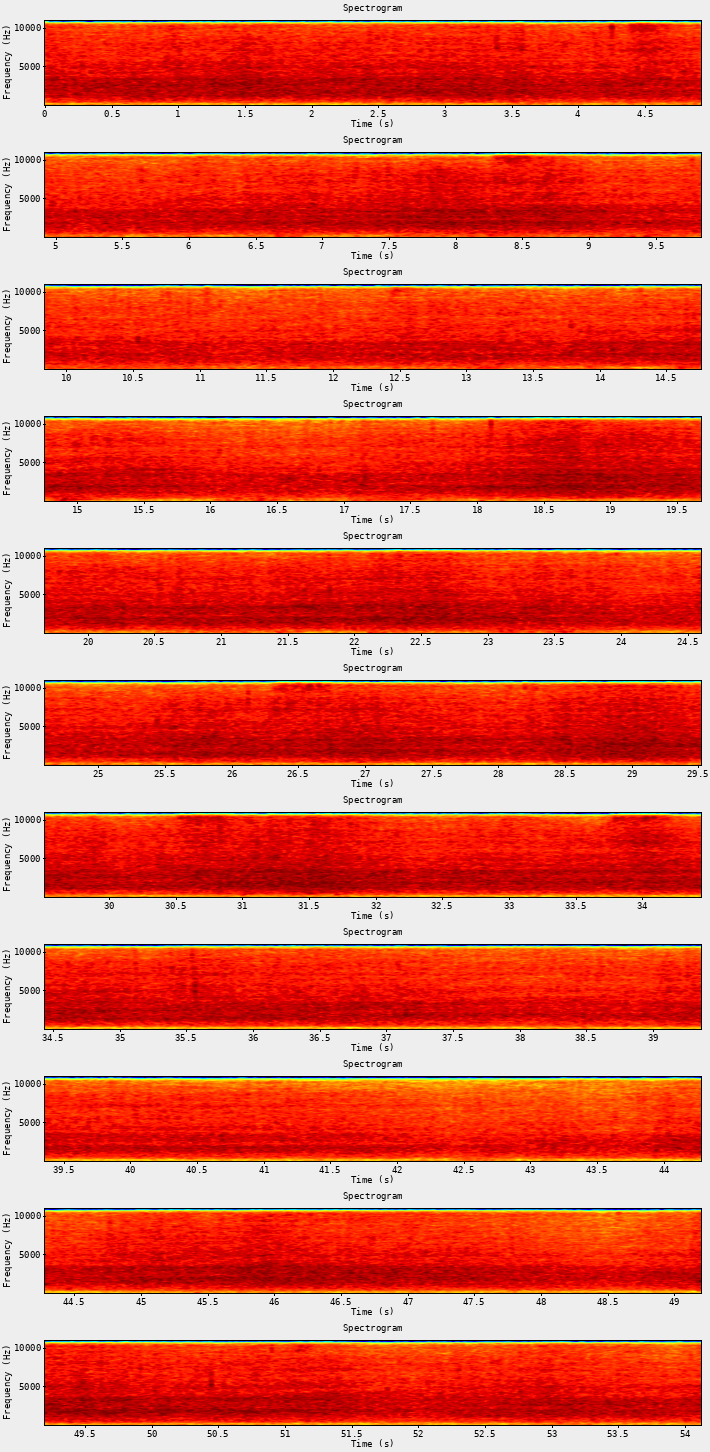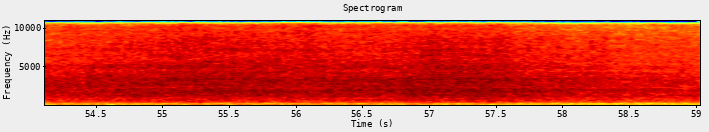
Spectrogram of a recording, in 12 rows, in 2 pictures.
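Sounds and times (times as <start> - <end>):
sea waves washing on shore: 0.0 - 59.0.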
